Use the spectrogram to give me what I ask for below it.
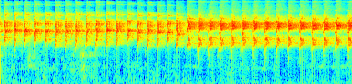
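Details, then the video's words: Fighter lovebird answering a rival with a ngekek, a buzzy pulsed chatter of quick, evenly spaced beats that steadies and brightens halfway through. "Lovebird FIGHTER terpancing Panas, nyaut Ngetik lanjut Ngekek Panjang"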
